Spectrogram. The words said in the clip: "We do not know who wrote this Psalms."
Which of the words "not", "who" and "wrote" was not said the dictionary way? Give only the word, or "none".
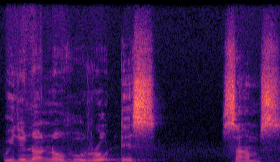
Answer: none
